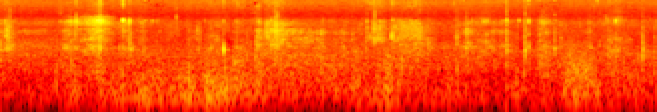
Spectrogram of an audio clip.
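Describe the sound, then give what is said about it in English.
Wind blows into a parka hood outdoors, a continuous rough, low rumbling buffet with gusts that swell and ease, and no voices. “It still lets wind in through the collar and in through the sleeves, but the big hole is where the hood faces forward and the wind blows in it.”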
